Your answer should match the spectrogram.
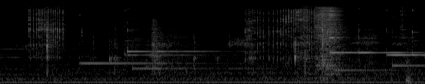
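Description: A music box in a plush toy giraffe plays a slow tinkling tune, one held note after another, with rustling from the plush being handled.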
